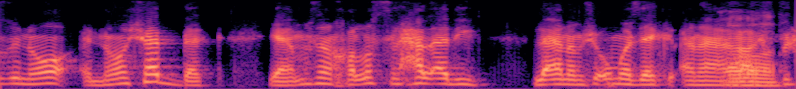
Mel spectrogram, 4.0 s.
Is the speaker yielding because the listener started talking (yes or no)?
no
